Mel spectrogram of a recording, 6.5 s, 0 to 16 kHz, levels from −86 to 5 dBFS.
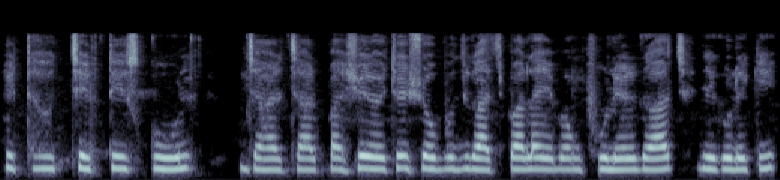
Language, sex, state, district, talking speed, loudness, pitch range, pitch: Bengali, female, West Bengal, Dakshin Dinajpur, 130 wpm, -21 LUFS, 230-245 Hz, 235 Hz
